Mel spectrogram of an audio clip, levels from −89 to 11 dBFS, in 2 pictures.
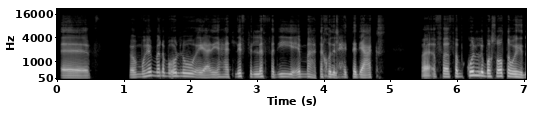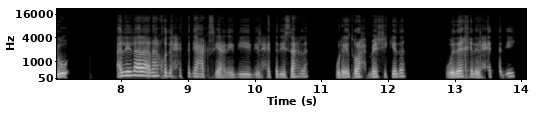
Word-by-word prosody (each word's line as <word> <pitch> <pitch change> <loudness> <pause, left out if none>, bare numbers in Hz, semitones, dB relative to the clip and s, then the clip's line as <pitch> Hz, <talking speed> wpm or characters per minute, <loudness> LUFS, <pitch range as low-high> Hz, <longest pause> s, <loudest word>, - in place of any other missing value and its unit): آآ، 105 -2 +1
ف - - -19 0.6
فالمهم 155 +11 -2
أنا 200 0 -1
باقول 185 0 +1
لُه: 165 -5 +2
"يعني 125 +1 -2
هتلِّف 140 +5 -5
الَلفّة 150 0 -1
دي، 150 +2 -4
يا - - +1
إمّا 145 -3 -4
هتاخد 145 +3 -1
الحتة 130 +3 -1
دي 135 -1 +2
عكس،" 125 +1 -4 0.5
ف - - -5
ف 100 +9 -1
فبكُلّ 170 +8 +5
بساطة 175 0 +5
وهدوء 155 - +5 0.7
قال 175 - +2
لي: 215 +1 +3
"لأ، 225 -1 +6
لأ 215 - +6
أنا 195 - 0
هاخد 195 -1 -3
الحتة 175 0 -10
دي 165 - -3
عكس 150 -2 -7
يعني 130 -1 -3
دي، 140 +1 -3
دي 130 0 -9
الحتة 145 +3 -8
دي 140 0 -1
سهلة"، 155 +3 -3 0.4
ولقيته 140 +4 +1
راح 150 -4 -2
ماشي 145 0 -2
كده، 165 +4 -3 0.6
وداخل 150 +3 +3
الحتة 135 +5 -4
دي، 170 +2 -6
150 Hz, 185 wpm, -24 LUFS, 135-170 Hz, 0.7 s, لأ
